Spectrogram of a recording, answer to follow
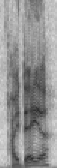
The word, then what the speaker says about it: Paideia: and i worked hard to make sure i pronounced it correctly pi paideia christian academy yep did i get it right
